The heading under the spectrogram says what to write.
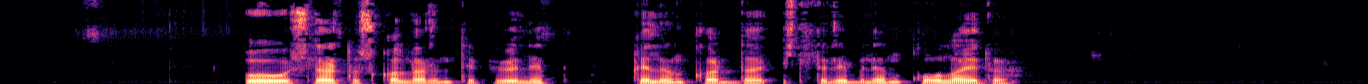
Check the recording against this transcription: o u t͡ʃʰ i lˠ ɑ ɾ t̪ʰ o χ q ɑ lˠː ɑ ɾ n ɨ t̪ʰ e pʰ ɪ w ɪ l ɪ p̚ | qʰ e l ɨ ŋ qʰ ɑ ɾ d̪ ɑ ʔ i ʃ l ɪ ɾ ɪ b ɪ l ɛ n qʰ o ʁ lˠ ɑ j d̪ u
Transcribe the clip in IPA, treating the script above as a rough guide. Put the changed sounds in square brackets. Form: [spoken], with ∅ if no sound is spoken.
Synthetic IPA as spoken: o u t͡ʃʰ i lˠ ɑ ɾ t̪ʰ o [ʃ] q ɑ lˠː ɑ ɾ n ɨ t̪ʰ e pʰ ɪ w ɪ l ɪ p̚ | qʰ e l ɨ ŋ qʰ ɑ ɾ d̪ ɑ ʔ i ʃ l ɪ ɾ ɪ b ɪ l ɛ n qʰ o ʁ lˠ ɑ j d̪ u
